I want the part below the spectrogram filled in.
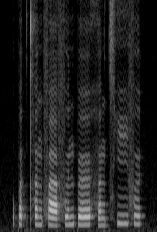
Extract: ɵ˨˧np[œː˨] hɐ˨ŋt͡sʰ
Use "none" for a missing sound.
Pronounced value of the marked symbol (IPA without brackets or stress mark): œː˨˧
